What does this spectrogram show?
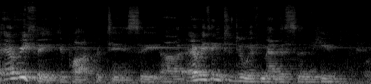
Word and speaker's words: Hippocrates: Do you say Hippocrates? Hippocrates. Is correct? Yes.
